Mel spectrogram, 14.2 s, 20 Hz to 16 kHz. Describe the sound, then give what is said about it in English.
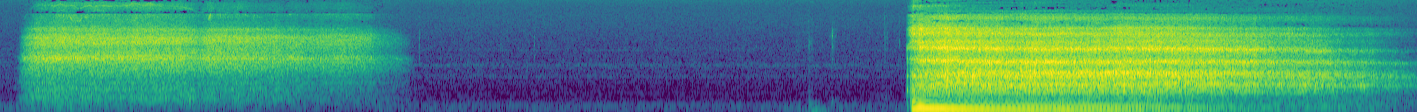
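A long, deep breath drawn in through the nose hisses for about four seconds, then silence holds, followed by a loud, voiced exhale that starts strong and slowly fades over several seconds. “Inhale for 5 through your nose, hold for 5 at the top, exhale with an audible sound for 5.”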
